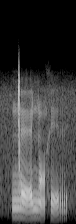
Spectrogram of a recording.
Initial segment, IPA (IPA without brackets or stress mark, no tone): ŋ͡ǀ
